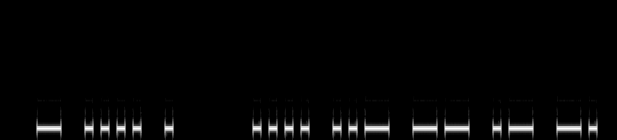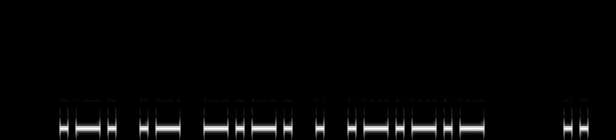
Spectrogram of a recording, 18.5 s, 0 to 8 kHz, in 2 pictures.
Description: Morse code, heard as a keyed tone, about 10 wpm, 700 Hz. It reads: THE HUMAN RACE. I
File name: Book One / 01-Chapter 1 - 10 WPM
